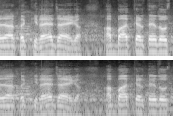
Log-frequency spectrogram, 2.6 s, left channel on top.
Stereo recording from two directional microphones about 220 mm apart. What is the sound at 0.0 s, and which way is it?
A man's voice, 25° left (ahead or behind).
